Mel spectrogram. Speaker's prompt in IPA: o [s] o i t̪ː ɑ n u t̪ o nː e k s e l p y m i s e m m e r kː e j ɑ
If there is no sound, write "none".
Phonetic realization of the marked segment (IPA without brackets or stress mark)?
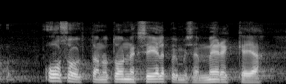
s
